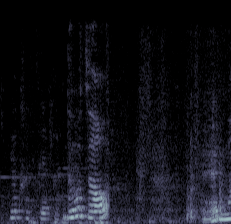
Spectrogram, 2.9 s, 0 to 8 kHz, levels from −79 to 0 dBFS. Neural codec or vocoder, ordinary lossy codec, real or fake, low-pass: none; none; real; 7.2 kHz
